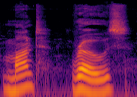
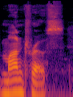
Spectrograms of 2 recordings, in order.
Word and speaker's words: Montrose: Gunnison is near montro Mont Rose Colorado I always want to call it Montrose but I'm I keep hearing people say Mont Rose so I'm guessing that's how you say it this is site a12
